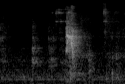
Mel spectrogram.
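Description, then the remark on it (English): A female dog squeaks her favorite squeaky toy ball: one sharp, high-pitched squeak stands out, with a couple of fainter squeaks before and after. No one talks. “You had to find your squeaking ball now?”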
